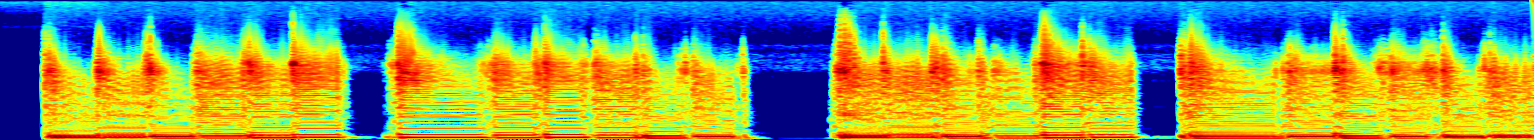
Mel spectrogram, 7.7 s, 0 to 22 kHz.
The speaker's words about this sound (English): The live channels are doing a single send in an aux containing the high pass filter and the Pod Farm 2 distortion from the demo. The live bass sound now sounds like this.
